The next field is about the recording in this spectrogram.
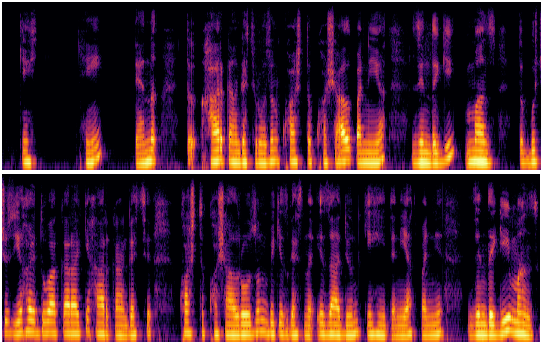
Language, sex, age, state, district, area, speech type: Kashmiri, male, 30-45, Jammu and Kashmir, Baramulla, urban, spontaneous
